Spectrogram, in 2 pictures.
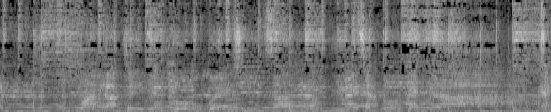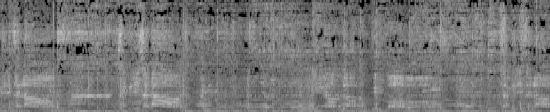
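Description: Live rock band playing loud through a big PA: electric guitar and drums, with a voice singing over them.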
